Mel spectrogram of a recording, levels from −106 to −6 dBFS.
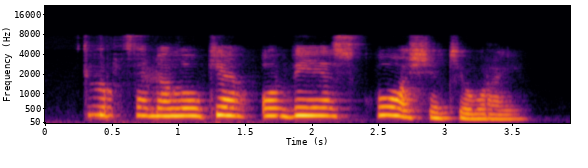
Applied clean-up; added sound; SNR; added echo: neural mask model DeepFilterNet 3.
